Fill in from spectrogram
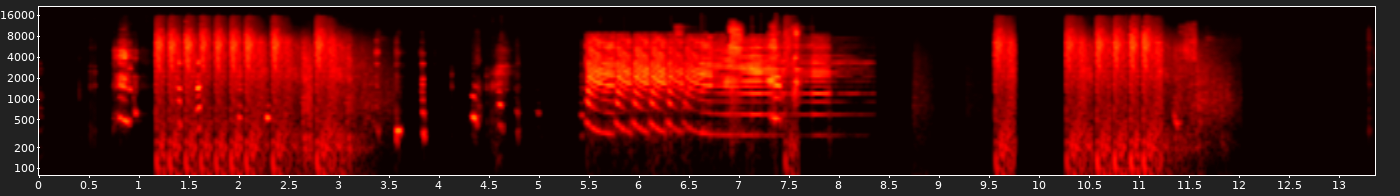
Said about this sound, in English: Gunshots.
